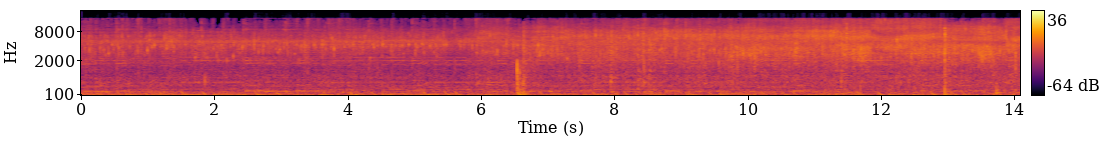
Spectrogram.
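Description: Apple pieces frying in oil in a pan for apple pachadi, a steady, fairly soft hiss and bubbling sizzle that holds evenly throughout with a few small clicks, no talking.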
